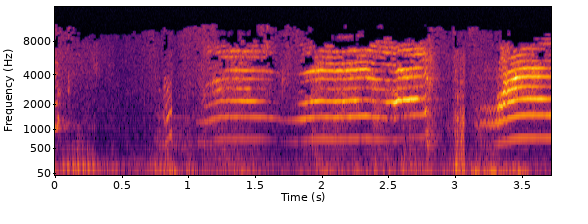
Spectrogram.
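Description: A cat meows twice while settling into a folded blanket bed: first a long, drawn-out, high-pitched meow, then a shorter one after a brief pause. No voices are heard.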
